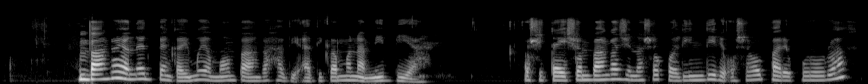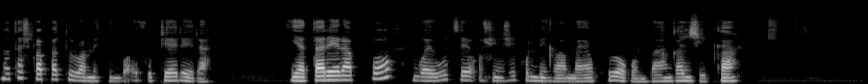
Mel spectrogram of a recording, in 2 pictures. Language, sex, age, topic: Oshiwambo, female, 25-35, finance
